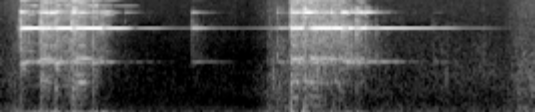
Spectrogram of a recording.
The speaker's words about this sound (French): Il sort de voiture et va sonner à l'interphone.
